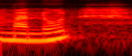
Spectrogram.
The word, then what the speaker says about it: มนุษย์: แต่ มนุษย์ อ่าน ว่า มนุษย์ วิทยาศาสตร์ อ่าน ว่า วิทยาศาสตร์ อ่าน คำ สังเกต สระ เล็ก และ หมาย ที่ ไม่ ออก เสียง นะ คะ รส ชาติ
